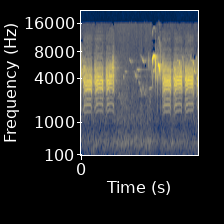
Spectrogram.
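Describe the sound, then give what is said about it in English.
Black-capped chickadees, birds that visit backyard feeders, call with quick runs of buzzy, harmonic "dee-dee-dee" notes. A brief thin high note falls between the two bursts, and nobody speaks. “Even birds who visit backyard feeders, like these black-capped chickadees, need a healthy mix of seeds, berries, and insects, often found on the native plants that we villainize as weeds when they grow on our lawns,”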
